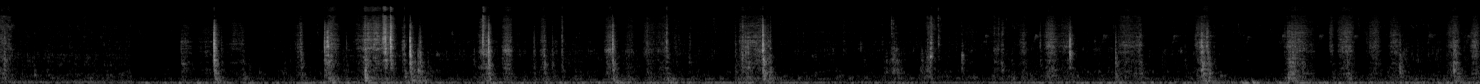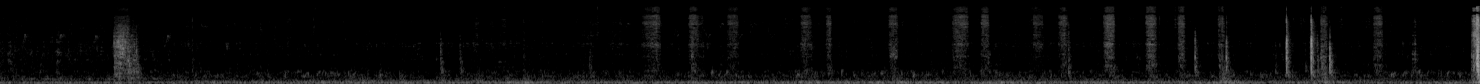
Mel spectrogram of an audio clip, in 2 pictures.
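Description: Split bamboo slats rustling, scraping and clicking against each other as they are woven by hand into a bamboo wall frame. The knocks and rubs come irregularly, thickest in the first several seconds and again near the end.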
